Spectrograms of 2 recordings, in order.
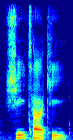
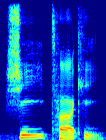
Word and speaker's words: shiitake: they have gone completely nuts as always it's pronounced shiitake shiitake far out okay fine I will break it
